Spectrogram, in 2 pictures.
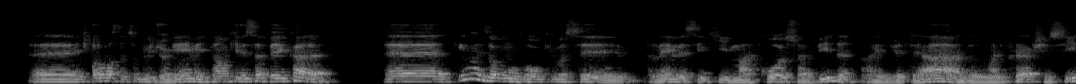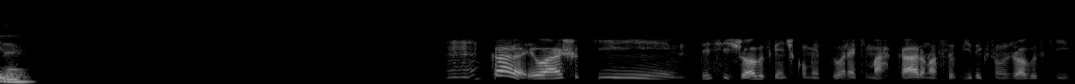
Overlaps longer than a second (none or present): none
